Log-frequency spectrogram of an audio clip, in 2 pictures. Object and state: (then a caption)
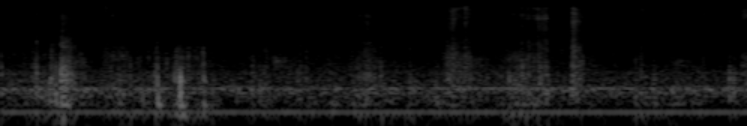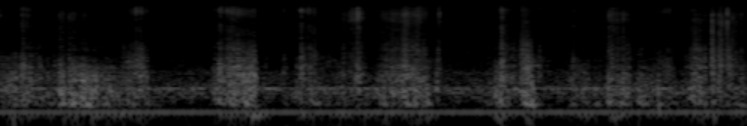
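Himalayan rock salt lamp. A long painted fingernail taps and scratches the rough crystal surface of a large, solid, lit Himalayan rock salt lamp. Short, dry, bright scratchy bursts and soft clicks come at an uneven pace over a faint, steady low hum. The sounds are quiet and close, and each dies away almost instantly.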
